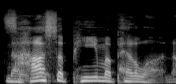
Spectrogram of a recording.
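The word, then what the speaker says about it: Nahasapeemapetilon: Nahasapeema Petalon. I always put an N in there. It's an M.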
